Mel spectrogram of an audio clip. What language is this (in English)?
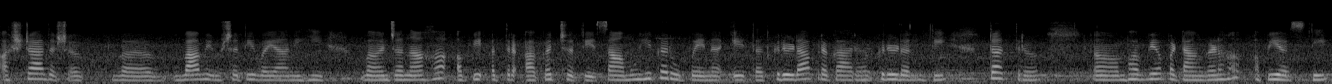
Sanskrit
